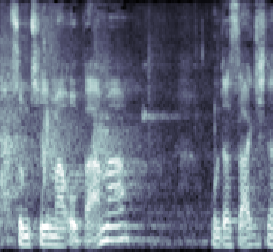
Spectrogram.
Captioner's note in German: Beifall DIE LINKE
